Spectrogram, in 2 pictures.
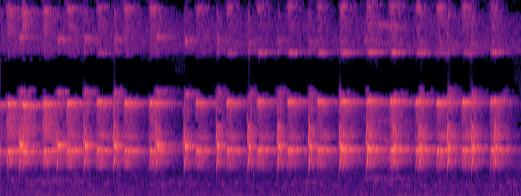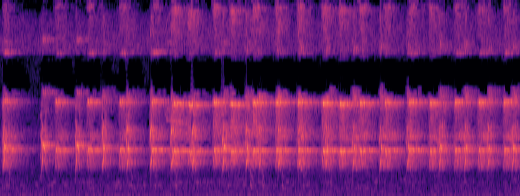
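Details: Morning squirrel giving loud, rapid chirps in an even rhythm, several per second, each short and sharp; the series breaks briefly midway, then resumes at the same pace, with soft low-frequency hum behind.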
